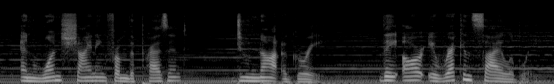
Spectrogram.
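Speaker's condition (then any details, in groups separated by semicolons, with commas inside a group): No condition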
